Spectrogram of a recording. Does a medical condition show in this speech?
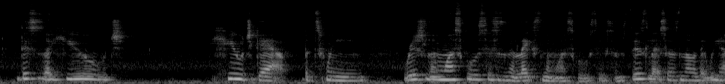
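No.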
